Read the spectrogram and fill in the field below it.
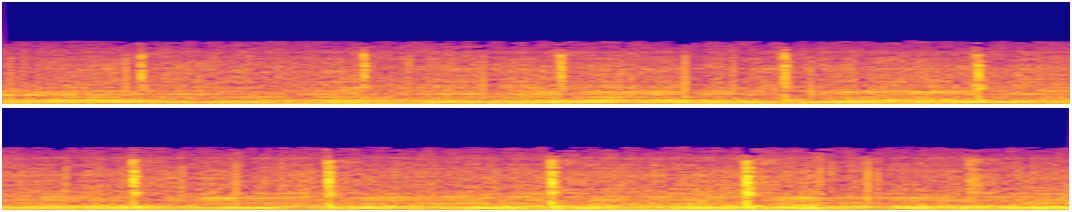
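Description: A clock ticks steadily, roughly once per second, late at night in a dark room, its crisp clicks standing out over a constant low hum, with no voices.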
